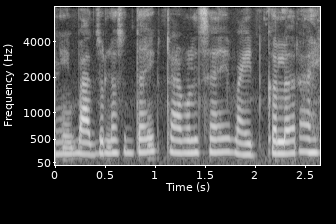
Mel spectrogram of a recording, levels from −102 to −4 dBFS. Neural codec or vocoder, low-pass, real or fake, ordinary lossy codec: none; none; real; none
